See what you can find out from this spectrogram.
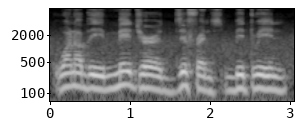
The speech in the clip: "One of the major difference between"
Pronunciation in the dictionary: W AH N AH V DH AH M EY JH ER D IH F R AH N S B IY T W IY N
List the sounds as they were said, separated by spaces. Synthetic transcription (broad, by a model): W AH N AH V DH AH M EY JH ER D IH F R AH N S B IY T W IY N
